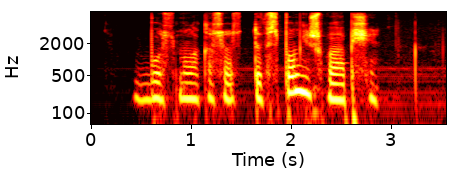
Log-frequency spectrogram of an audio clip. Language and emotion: Russian, neutral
